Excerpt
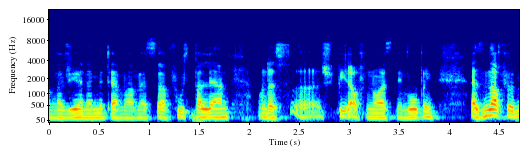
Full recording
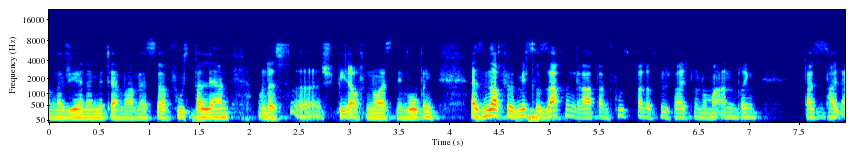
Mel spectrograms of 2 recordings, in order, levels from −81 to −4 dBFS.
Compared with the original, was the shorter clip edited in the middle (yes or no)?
no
